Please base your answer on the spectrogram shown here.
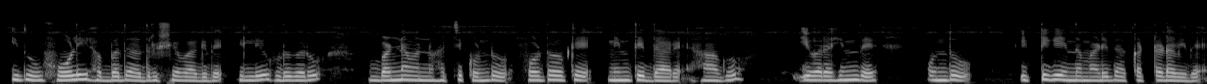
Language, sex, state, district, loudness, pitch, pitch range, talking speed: Kannada, female, Karnataka, Mysore, -24 LUFS, 195 Hz, 185-205 Hz, 85 wpm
